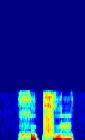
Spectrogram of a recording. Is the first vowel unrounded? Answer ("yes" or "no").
no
